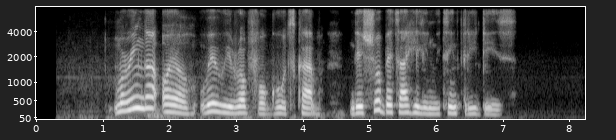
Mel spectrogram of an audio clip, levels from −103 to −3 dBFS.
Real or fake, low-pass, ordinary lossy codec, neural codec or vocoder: real; 7.2 kHz; none; none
